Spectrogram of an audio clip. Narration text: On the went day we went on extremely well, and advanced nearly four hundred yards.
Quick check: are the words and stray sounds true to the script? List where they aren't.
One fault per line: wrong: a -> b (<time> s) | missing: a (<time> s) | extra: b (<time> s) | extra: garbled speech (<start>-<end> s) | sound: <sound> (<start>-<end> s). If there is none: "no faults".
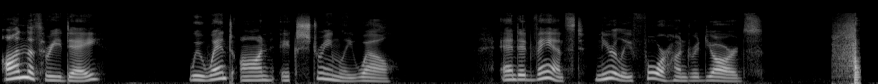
wrong: went -> three (0.3 s)
sound: thud (8.3-8.6 s)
